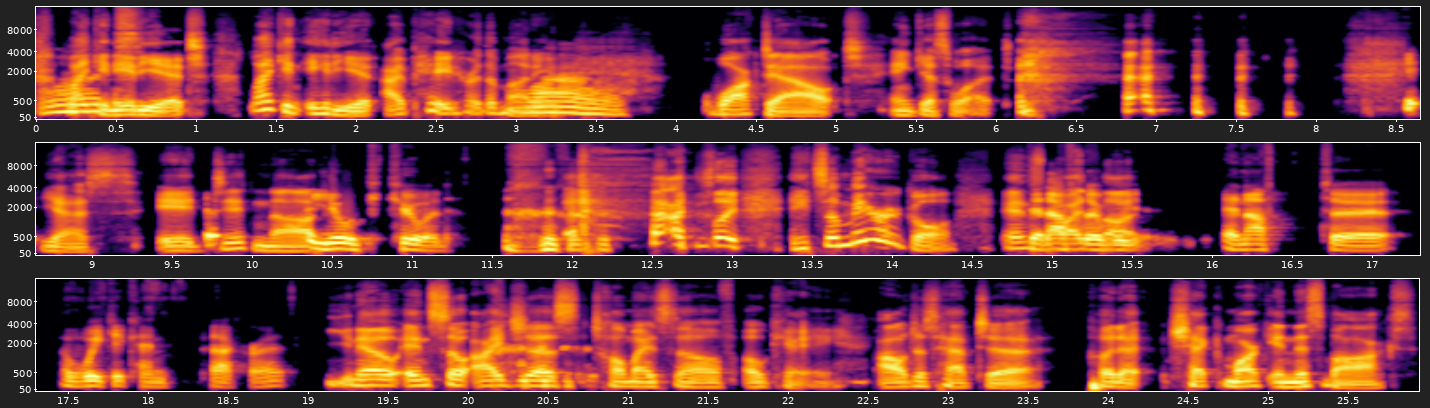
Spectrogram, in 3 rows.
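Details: 28-year-old man who has stuttered his whole life, since about age three, real speech; stuttering.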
